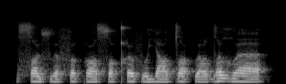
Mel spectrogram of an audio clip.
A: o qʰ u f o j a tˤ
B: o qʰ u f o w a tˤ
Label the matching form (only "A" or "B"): A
